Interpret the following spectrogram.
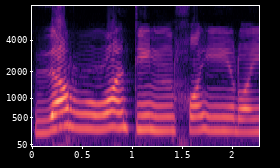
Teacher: তানবিনের বামে খ এসেছে অর্থাৎ ইজহারের হরফ আমরা স্পষ্ট করে তাড়াতাড়ি পড়ব।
